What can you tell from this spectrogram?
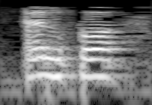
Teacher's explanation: القاف مفخمه ودي اعلى درجات التفخيم، القى، وخد بالك مرسومه ياء لكن بتنطق بالالف، القى معاذيره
